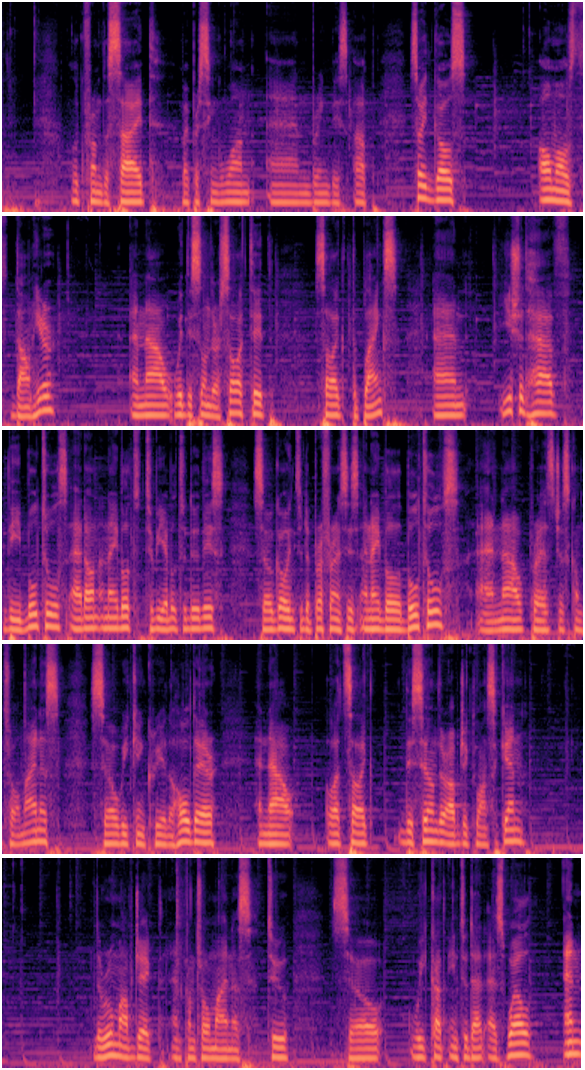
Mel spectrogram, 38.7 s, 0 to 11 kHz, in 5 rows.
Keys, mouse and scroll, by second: 0.3 KP_1, 3.0 g, 8.0-12.2 middle drag, 12.2 shift+click, 23.4 ctrl+KP_Subtract, 24.7-25.5 scroll up 2, 25.5-28.0 shift+middle drag, 28.0 click, 33.3 ctrl+KP_Subtract, 35.1-35.4 scroll down 2, 35.4-38.7 middle drag.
